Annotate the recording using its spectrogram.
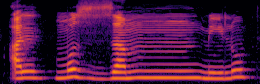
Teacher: جب نون اور میم کے اوپر شد ہوتی ہے تو اس پر غنہ لازماً کیا جاتا ہے، یعنی ناک میں آواز چھپائی جاتی ہے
